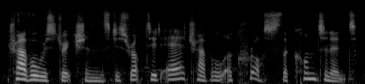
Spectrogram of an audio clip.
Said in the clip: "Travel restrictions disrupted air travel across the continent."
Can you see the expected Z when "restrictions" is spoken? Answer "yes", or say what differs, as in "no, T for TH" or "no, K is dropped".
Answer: yes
